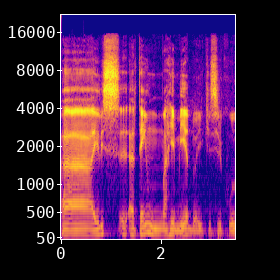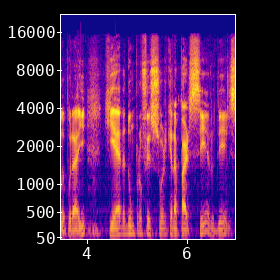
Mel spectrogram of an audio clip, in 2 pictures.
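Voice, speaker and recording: This man has a fairly low voice. His pitch varies in an ordinary way. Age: 60s. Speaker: math olympiad organizer. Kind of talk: casual chat. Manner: halting.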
